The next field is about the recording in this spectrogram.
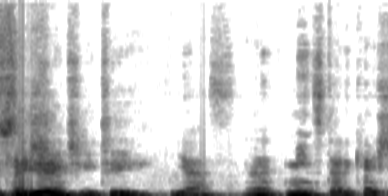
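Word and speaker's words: חית: Hanukkah, because we're used to seeing H sound ha, but it's actually Hanukkah, a hard H, and it's pronounced it should be CHET.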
